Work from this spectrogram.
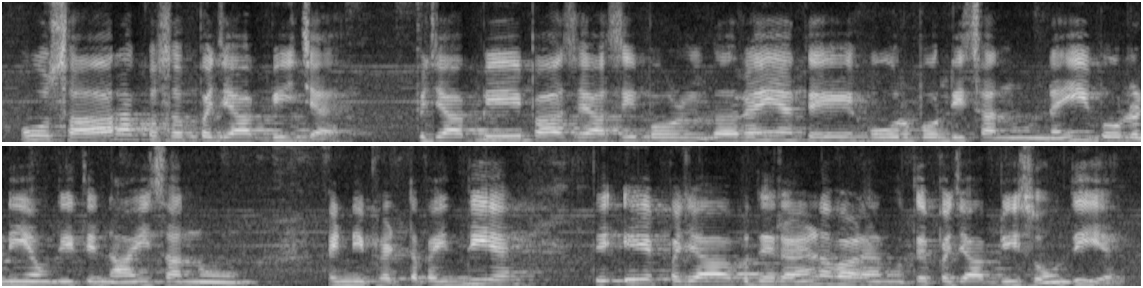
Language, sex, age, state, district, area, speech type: Punjabi, female, 60+, Punjab, Bathinda, rural, spontaneous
